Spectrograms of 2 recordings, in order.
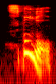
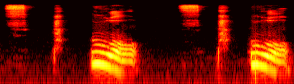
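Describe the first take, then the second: First: Said in the usual way. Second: "s-p-ool" split into separate sounds; segmented sounds. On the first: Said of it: "What's that word?". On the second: Shown as a demonstration. Teacher sounding out a word for children to blend. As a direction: stretch "s-p-ool" apart sound by sound. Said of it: "you blend the sound that matches".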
